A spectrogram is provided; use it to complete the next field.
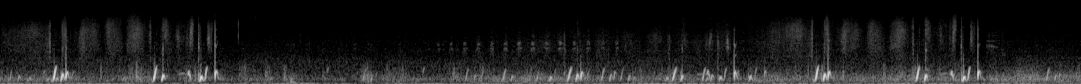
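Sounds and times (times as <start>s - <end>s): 
soft wind-like hiss: 0.0s - 10.8s
Gunnison sage grouse display bubbling pops: 0.4s - 4.4s, 5.3s - 9.9s.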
